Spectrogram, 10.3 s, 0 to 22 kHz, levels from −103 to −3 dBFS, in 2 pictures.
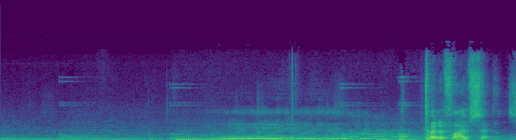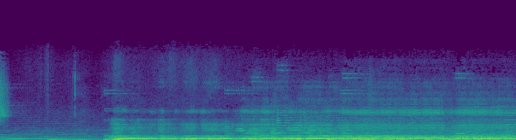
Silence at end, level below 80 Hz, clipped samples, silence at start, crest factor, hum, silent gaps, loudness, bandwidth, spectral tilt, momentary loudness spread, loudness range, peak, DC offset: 0 s; -60 dBFS; under 0.1%; 0 s; 18 dB; none; none; -27 LUFS; 14 kHz; -6 dB/octave; 18 LU; 6 LU; -10 dBFS; under 0.1%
